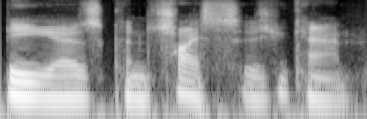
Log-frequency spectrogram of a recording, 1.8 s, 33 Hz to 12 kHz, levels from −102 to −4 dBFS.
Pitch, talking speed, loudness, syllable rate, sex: 95 Hz, 195 wpm, -19 LUFS, 4.5 syllables/s, male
